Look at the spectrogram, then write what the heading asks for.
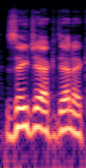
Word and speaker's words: Zajac-Denek: And then I say it's Zajac-Denek and they're like, oh, That's not that bad.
